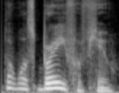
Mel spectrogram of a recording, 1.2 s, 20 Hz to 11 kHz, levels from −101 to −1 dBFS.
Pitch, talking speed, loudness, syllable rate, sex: 150 Hz, 250 wpm, -16 LUFS, 5.3 syllables/s, male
